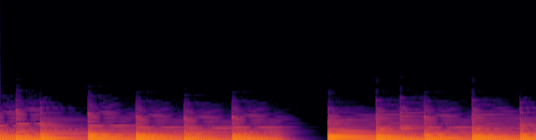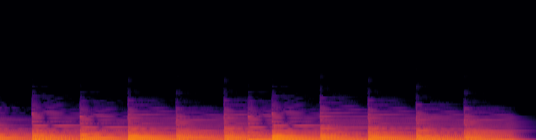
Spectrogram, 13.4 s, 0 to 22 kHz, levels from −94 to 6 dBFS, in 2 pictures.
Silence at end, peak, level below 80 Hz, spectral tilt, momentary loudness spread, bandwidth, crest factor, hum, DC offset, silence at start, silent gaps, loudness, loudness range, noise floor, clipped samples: 0.1 s; -12 dBFS; -60 dBFS; -9 dB/octave; 7 LU; 6.6 kHz; 16 dB; none; under 0.1%; 0 s; none; -28 LUFS; 1 LU; -57 dBFS; under 0.1%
